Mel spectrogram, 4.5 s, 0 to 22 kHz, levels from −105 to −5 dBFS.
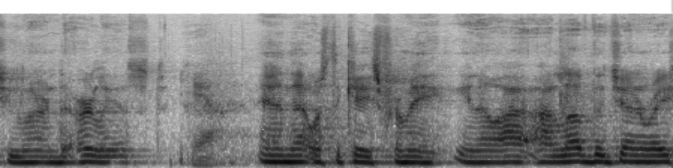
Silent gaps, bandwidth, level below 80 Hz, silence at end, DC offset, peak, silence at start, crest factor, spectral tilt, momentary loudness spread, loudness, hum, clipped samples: none; 15.5 kHz; -56 dBFS; 0 s; under 0.1%; -2 dBFS; 0 s; 14 dB; -6 dB/octave; 16 LU; -17 LUFS; none; under 0.1%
